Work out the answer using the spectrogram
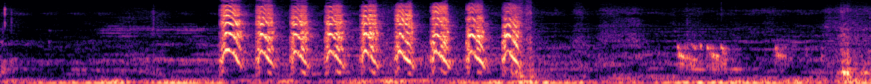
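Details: Young parrot during feeding gives a rapid run of nine rasping, harmonic squawks at an even pace of roughly three per second, followed by faint softer sounds and a low room hum.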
